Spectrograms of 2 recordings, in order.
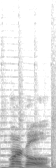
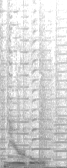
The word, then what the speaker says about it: Smeargle: Oh, Smeargle? Yeah, it's Smeargle. Oh. Like smear.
